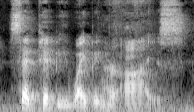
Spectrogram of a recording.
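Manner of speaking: plain reading voice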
